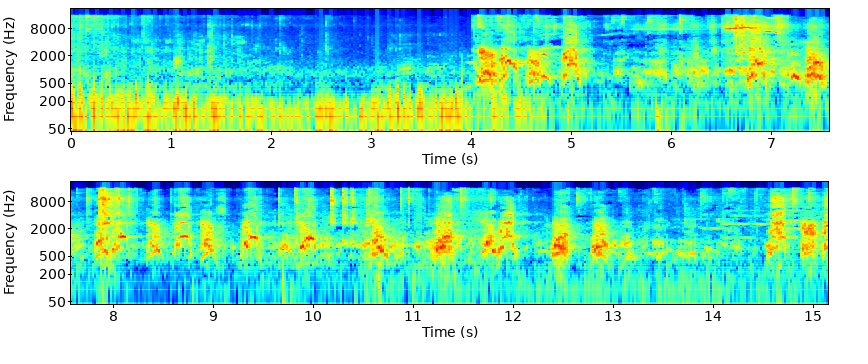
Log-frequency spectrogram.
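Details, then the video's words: Doberman and Belgian Malinois fighting at a dog park, handled with e-collar correction: low rumbling noise at first, then from about four seconds a dense run of sharp, irregular barks and yelps, with people's voices mixed in. "Doberman vs Belgian Malinois Dogfight E-Collar Correction At Dog park"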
